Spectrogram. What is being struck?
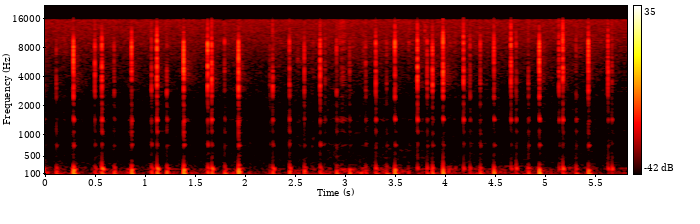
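Plastic shampoo bottle.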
